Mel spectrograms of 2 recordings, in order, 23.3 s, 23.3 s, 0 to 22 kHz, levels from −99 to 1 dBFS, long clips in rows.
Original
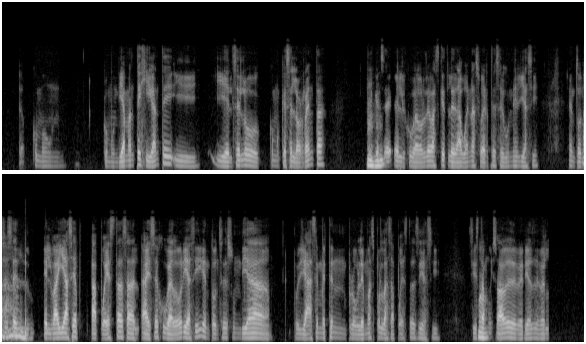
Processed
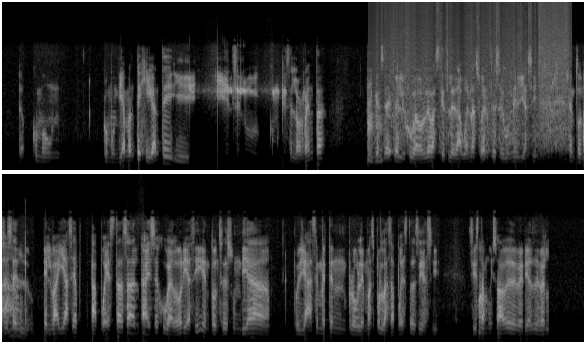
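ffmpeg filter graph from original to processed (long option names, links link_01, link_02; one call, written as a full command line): ffmpeg -i in.wav -filter_complex "[0:a]asettb=1/sr,asplit=3[link_01][link_02][link_03];[link_01]atrim=end=2.434[link_04];[link_02]atrim=start=2.43:end=3.2,asetpts=PTS-STARTPTS,afade=type=in:duration=0.004:curve=qsin,afade=type=out:start_time=0.766:duration=0.004:curve=qsin,lowpass=frequency=4900:width=0.5412,lowpass=frequency=4900:width=1.3066,equalizer=frequency=460:width_type=o:width=0.79:gain=13.5[link_05];[link_03]atrim=start=3.196[link_06];[link_04][link_05]acrossfade=duration=0.004:curve1=hsin:curve2=qsin[link_07];[link_07][link_06]acrossfade=duration=0.004:curve1=qsin:curve2=hsin,asettb=1/sr,asplit=3[link_08][link_09][link_10];[link_08]atrim=end=3.744[link_11];[link_09]atrim=start=3.74:end=5.69,asetpts=PTS-STARTPTS,afade=type=in:duration=0.004:curve=qsin,afade=type=out:start_time=1.946:duration=0.004:curve=qsin,highpass=frequency=2500:width_type=q:width=13,acontrast=72[link_12];[link_10]atrim=start=5.686[link_13];[link_11][link_12]acrossfade=duration=0.004:curve1=hsin:curve2=qsin[link_14];[link_14][link_13]acrossfade=duration=0.004:curve1=qsin:curve2=hsin,asettb=1/sr,asplit=3[link_15][link_16][link_17];[link_15]atrim=end=7.324[link_18];[link_16]atrim=start=7.32:end=11.4,asetpts=PTS-STARTPTS,afade=type=in:duration=0.004:curve=qsin,afade=type=out:start_time=4.076:duration=0.004:curve=qsin,aeval=exprs='val(0)+0.5*0.0119*sgn(val(0))':channel_layout=same,highpass=220[link_19];[link_17]atrim=start=11.396[link_20];[link_18][link_19]acrossfade=duration=0.004:curve1=hsin:curve2=qsin[link_21];[link_21][link_20]acrossfade=duration=0.004:curve1=qsin:curve2=hsin,asettb=1/sr,asplit=3[link_22][link_23][link_24];[link_22]atrim=end=14.104[link_25];[link_23]atrim=start=14.1:end=14.77,asetpts=PTS-STARTPTS,afade=type=in:duration=0.004:curve=qsin,afade=type=out:start_time=0.666:duration=0.004:curve=qsin,acrossover=split=6500[link_26][link_27];[link_27]acompressor=threshold=-59dB:ratio=4:attack=1:release=60[link_28];[link_26][link_28]amix=inputs=2:normalize=0,bass=frequency=250:gain=-1,treble=frequency=4000:gain=13,aecho=1:1:4.8:0.89,atrim=end_sample=29547[link_29];[link_24]atrim=start=14.766[link_30];[link_25][link_29]acrossfade=duration=0.004:curve1=hsin:curve2=qsin[link_31];[link_31][link_30]acrossfade=duration=0.004:curve1=qsin:curve2=hsin,highpass=frequency=810:width=0.5412,highpass=frequency=810:width=1.3066,highshelf=frequency=3200:gain=9.5,acompressor=threshold=-37dB:ratio=6,volume=2dB" out.wav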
